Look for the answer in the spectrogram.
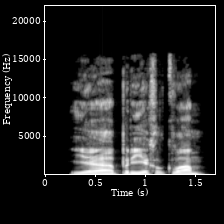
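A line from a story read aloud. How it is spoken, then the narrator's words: Dry reply. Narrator (Russian): сухим тоном ответил Руслан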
